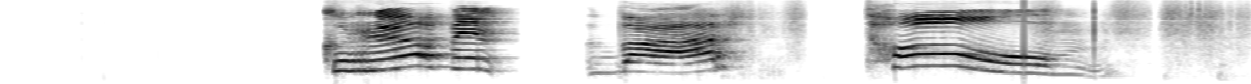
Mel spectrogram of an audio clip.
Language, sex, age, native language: Icelandic, female, 8, Icelandic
